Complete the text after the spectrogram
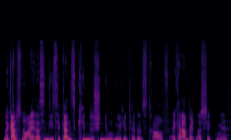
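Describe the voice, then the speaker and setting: A woman's voice: fairly high pitch, a little fast, bright, forceful tone, no echo. A woman chatting casually and teasingly as co-host of a gaming session. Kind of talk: casual chat. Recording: clear background noise.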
